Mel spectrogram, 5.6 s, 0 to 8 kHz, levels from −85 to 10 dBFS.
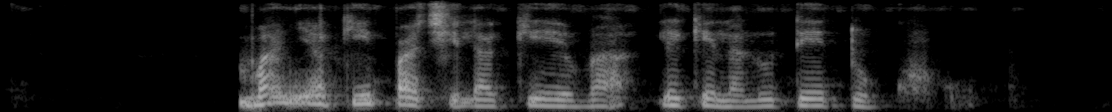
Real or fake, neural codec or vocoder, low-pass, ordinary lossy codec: fake; codec, 24 kHz, 3.1 kbps, DualCodec; 7.2 kHz; Opus, 24 kbps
